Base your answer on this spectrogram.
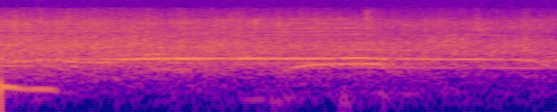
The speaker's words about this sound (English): Too much. There's too much clapping. It's too much clapping.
